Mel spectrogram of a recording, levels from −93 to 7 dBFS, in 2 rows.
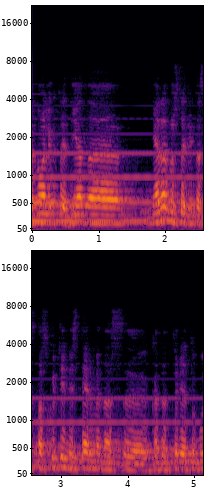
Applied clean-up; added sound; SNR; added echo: none; Musical instrument; 11 dB; reverberation time 0.6 s.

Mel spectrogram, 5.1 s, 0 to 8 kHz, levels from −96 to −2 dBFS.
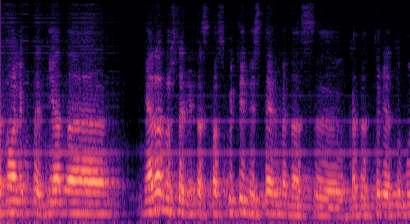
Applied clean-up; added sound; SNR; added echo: neural separator model SepFormer DNS4.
